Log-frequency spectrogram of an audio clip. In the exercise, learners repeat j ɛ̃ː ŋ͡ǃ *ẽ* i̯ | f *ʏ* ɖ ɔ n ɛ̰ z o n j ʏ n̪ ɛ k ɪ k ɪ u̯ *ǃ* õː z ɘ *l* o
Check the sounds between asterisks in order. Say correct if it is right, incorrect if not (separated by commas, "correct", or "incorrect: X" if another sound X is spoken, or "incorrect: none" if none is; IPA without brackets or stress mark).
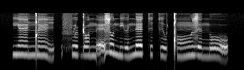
incorrect: ɛ̃, correct, correct, incorrect: n̪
